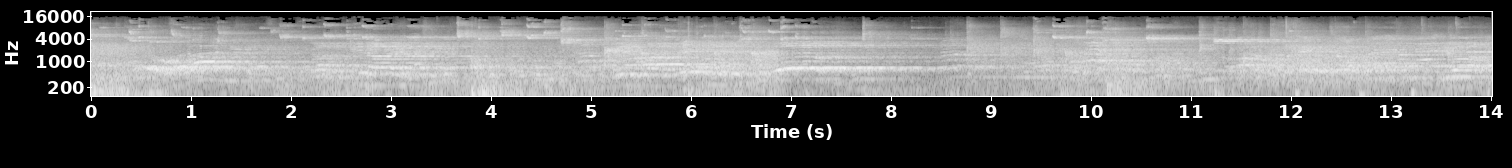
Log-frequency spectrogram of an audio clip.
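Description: A basketball bouncing on a hardwood gym floor as it is dribbled during play, with players' voices calling out, in a reverberant sports hall.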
